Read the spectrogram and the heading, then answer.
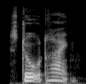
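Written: stådreng

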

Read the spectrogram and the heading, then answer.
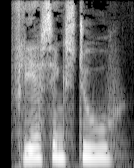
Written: flersengsstue

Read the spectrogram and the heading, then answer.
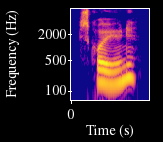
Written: skrøne

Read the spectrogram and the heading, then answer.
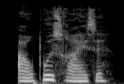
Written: afbudsrejse

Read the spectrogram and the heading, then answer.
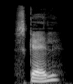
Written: skal

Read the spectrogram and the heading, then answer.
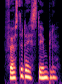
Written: førstedagsstemple

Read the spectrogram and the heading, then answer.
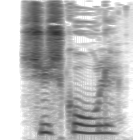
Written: syskole

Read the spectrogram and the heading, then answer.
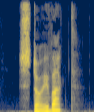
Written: støjvagt

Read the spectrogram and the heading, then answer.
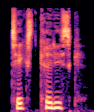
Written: tekstkritisk

